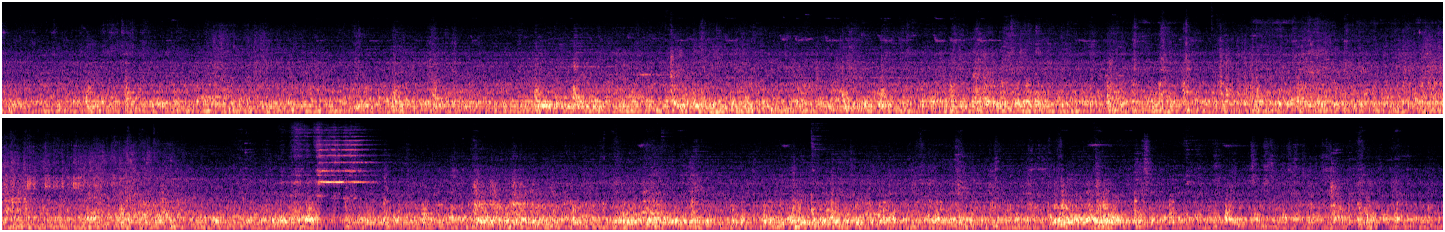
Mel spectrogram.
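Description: Train of flat wagons loaded with concrete sleepers rolling past, its wheels clattering steadily over the rails. A short high-pitched squeal comes about two-thirds of the way through.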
